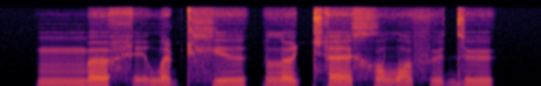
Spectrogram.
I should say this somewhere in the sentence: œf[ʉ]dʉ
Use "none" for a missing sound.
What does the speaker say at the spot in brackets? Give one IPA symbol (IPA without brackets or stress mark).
ʉ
